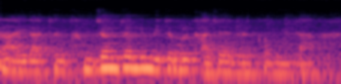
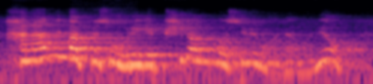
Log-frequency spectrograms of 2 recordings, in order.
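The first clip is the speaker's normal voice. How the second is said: ordinary talk, nothing marked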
